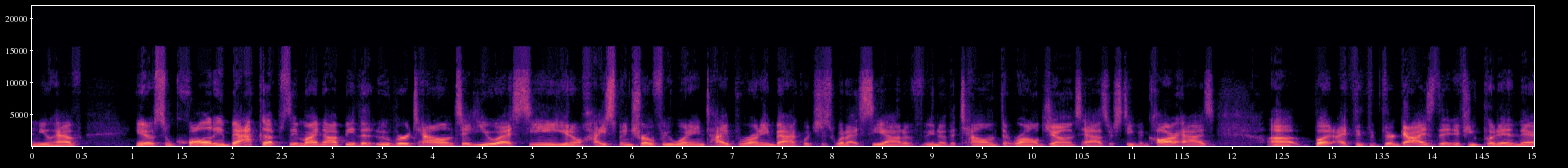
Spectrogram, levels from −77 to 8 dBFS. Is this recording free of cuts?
yes; 0 cuts

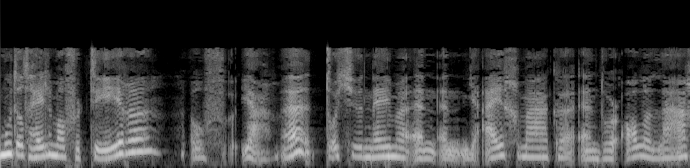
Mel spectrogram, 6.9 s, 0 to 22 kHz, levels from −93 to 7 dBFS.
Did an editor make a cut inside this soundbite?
no; 0 cuts

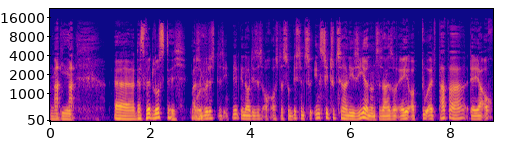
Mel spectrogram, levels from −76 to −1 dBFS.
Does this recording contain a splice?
yes; 1 cut; at 2.8 s

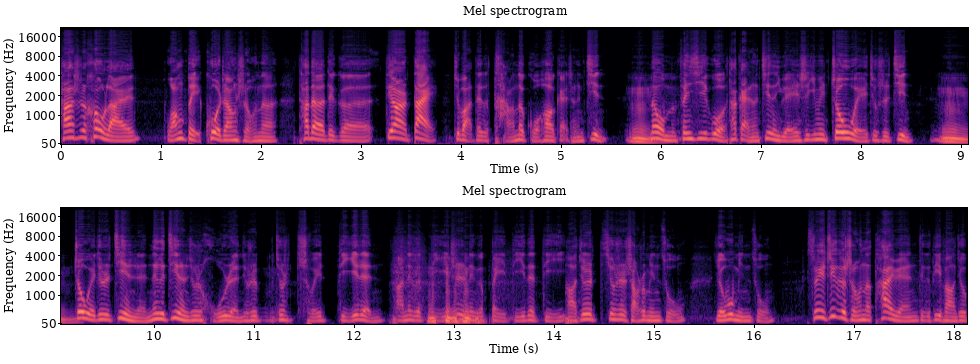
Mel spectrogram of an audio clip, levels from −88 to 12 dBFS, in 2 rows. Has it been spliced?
yes; 2 cuts; at 14.1 s, 16.4 s

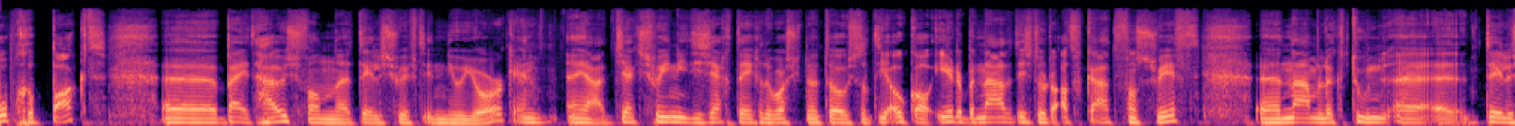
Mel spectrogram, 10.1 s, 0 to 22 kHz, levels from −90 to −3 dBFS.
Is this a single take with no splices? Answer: yes; 0 cuts

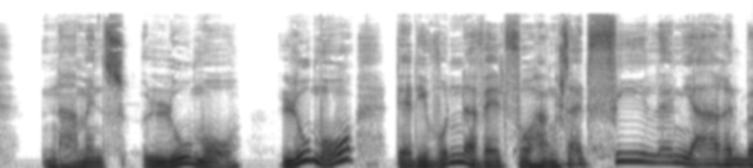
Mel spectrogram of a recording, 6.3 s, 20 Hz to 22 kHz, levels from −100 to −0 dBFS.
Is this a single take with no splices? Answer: no; 2 cuts; at 2.3 s, 4.7 s

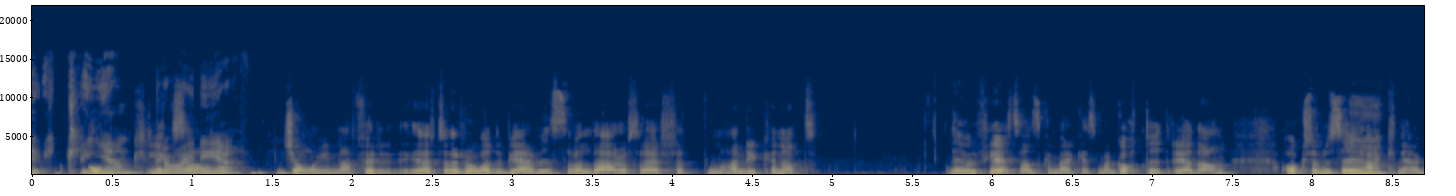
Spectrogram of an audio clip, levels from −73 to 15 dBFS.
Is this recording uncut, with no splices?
yes; 0 cuts

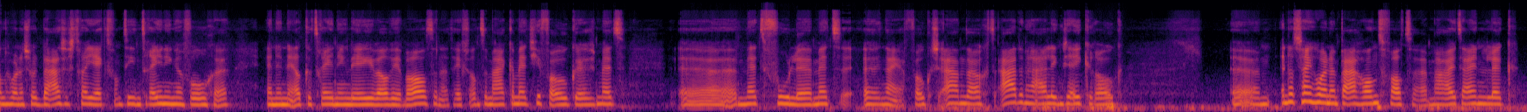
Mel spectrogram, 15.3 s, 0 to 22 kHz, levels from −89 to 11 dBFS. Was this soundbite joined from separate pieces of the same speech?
no; 0 cuts

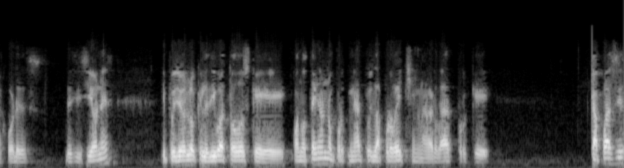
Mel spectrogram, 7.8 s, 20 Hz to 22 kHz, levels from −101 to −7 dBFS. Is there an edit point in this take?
no; 0 cuts

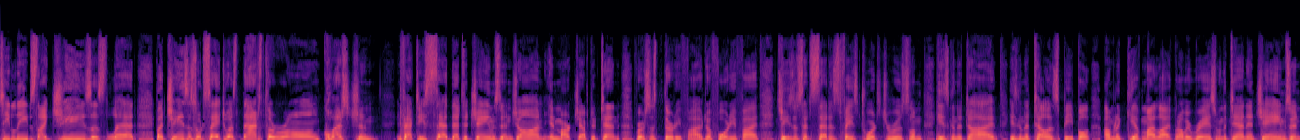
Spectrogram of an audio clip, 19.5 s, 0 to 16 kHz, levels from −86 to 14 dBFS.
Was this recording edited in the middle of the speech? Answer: yes; 1 cut; at 2.3 s

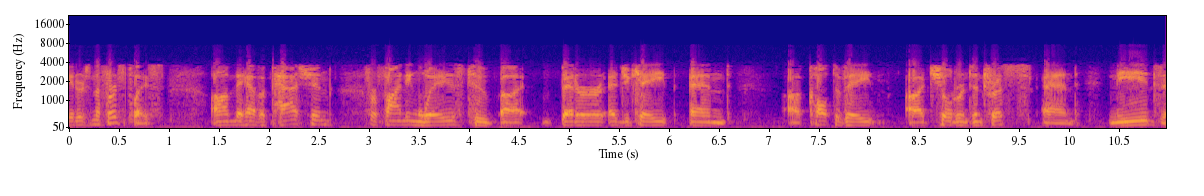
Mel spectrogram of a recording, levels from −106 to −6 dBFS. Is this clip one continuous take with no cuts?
no; 1 cut; at 2.9 s

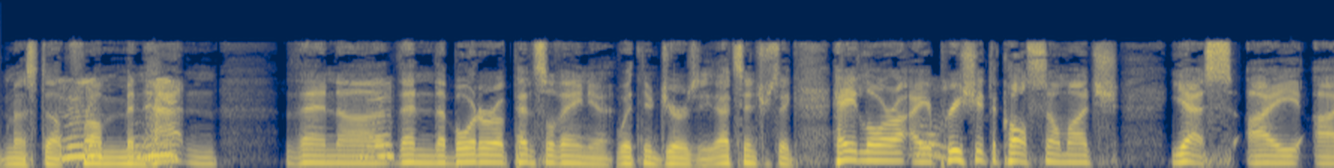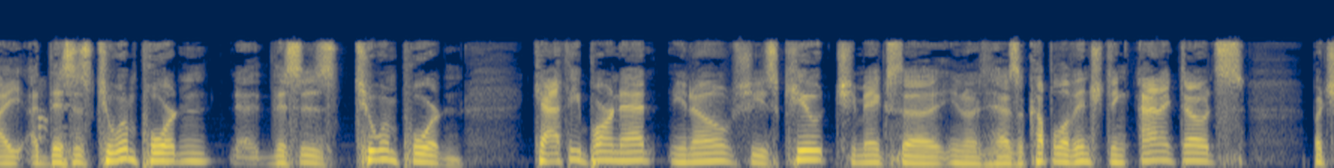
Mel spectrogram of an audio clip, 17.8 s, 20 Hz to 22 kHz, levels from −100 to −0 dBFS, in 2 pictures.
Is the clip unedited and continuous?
no; 1 cut; at 4.1 s

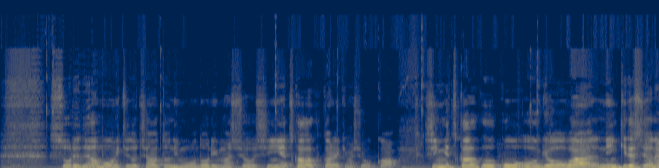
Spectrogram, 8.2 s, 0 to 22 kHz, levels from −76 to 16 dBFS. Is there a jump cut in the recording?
no; 0 cuts

